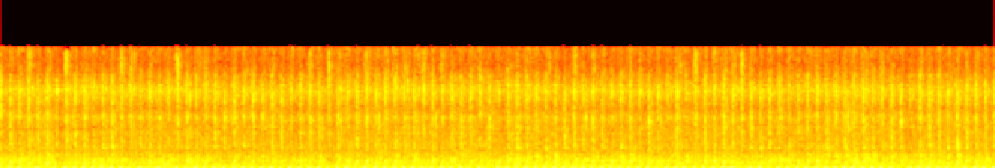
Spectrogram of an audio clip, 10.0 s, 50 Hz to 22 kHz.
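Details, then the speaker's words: Honda Supra X 125 FI after racing valve springs were fitted, at idle: sharp even clatter far worse than the usual light chain rattle; cam chain tensioner suspected after bleeding it failed; engine to be opened. "Nah, jadi kalau biasanya itu sih cuma suara kemicik dari rantai ya, Teman-teman. Dan itu masih bisa ditoleran saya toleransi ya, bukan ditoleransi seperti itu. Tapi sekarang sudah muncul suara kayak gitu."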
